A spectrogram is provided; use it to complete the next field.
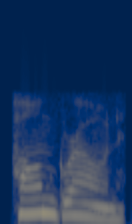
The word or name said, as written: homegrown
